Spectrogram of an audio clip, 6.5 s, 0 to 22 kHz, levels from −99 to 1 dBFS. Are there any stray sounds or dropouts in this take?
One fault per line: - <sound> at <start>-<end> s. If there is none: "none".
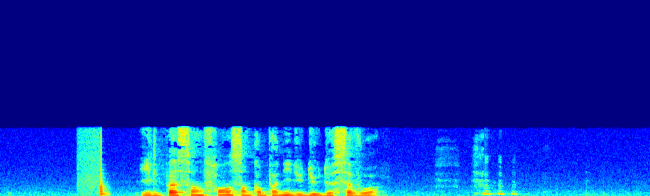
- thud at 0.8-1.1 s
- laugh at 4.3-5.3 s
